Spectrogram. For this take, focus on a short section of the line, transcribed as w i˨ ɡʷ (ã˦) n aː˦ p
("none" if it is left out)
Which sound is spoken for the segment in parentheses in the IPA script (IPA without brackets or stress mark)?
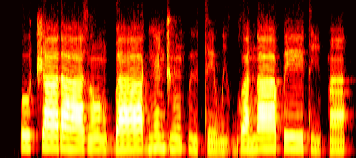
a˦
